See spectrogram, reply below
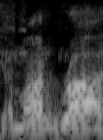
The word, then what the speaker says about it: Amon-Ra: Did I say it right? Is that? – I think you might have forgotten a syllable in there somewhere. – Yeah, there. That's what I think. Amon-Ra St. Brown.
